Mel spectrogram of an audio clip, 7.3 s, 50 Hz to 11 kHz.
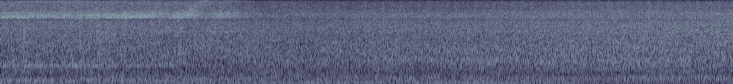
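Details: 1965 Clark Cortez motorhome V8 after a failed alternator was replaced and the dead battery briefly charged: steady, even idle with a low smooth rumble and no knocks or misses; normal idle.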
